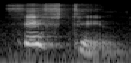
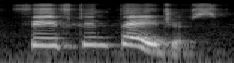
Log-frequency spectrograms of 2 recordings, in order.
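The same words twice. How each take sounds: First: Fifteen said alone, stress landing on the second syllable; isolated word Fifteen, stress on -teen. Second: Fifteen pages slow, Fifteen stressed on its first syllable, pages weaker; phrase rhythm pulls the stress onto FIF in Fifteen; stress shift in phrase. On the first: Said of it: "rhythmic structure of the isolated word". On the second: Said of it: "doesn't coincide with that of a phrase". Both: Shown as a demonstration.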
